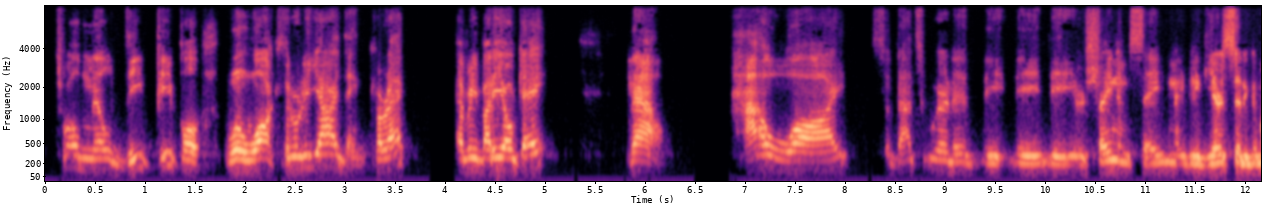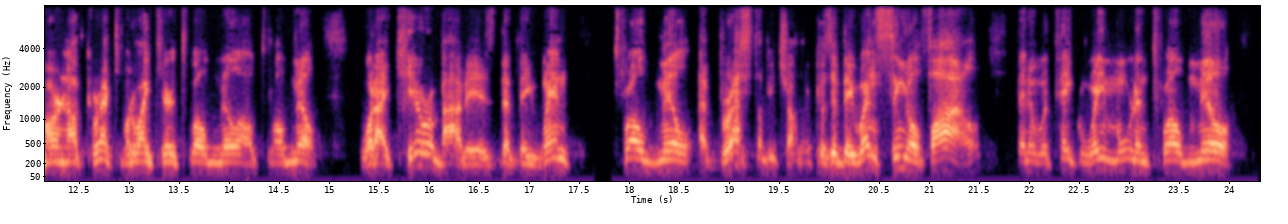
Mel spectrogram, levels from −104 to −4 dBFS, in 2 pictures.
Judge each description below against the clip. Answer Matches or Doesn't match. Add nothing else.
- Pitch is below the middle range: Matches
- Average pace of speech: Matches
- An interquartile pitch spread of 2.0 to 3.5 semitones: Doesn't match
